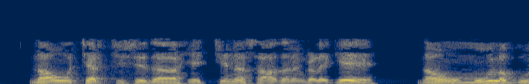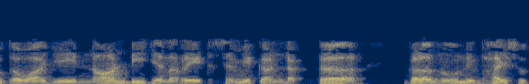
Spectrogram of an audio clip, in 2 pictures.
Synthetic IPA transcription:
naːʋut͡ʃɐɾt͡ʃisid̪ɐɦe̞t͡ʃːinɐsaːd̪ʱɐnɐɡɐɭiɡe̞ | naːʋumuːlɐbʱuːt̪ɐʋaːɡinaːɳɖid͡ʒɛnɐɾeːʈsemikɐɳɖɐk̚ʈɐɾ | ɡɐɭɐnːunibʱaːjisu

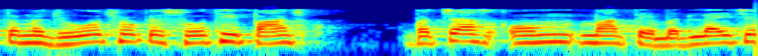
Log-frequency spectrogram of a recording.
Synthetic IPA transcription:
t̪əmẽd͡ʒuot͡ʃʰɔkesɔt̪ʰipãt͡ʃ | pət͡ʃasomːãt̪eɓəd̪lait͡ʃʰe

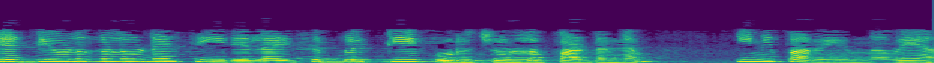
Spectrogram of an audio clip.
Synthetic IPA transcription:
e̞ɖijuɭuɣɐɭuɽe̞siːɾijɐlɐjsɐbiɭitːijekurit͡ɕːuɭːɐpɐɽɐnɐm | inipɐrɐjunːɐʋɐjaː

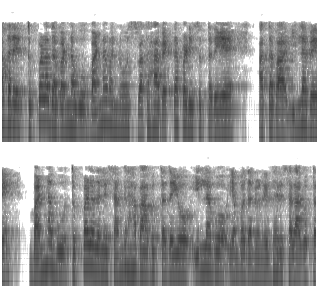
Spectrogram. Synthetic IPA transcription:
aːd̪ɐɾe̞t̪upːɐɭɐd̪ɐbɐɳːɐʋubɐɳːɐʋɐnːusʋɐt̪ɐɦɐʋjɐk̚t̪ɐpɐɽisut̪ːɐd̪ɛjeː | ɐt̪ʰɐʋaːilːɐʋe̞ | bɐɳːɐʋut̪upːɐɭɐd̪ɐlːisɐŋɡɾɐɦɐʋaːɡut̪ːɐd̪ejo̞ːʔilːɐʋoːʔembɐd̪ɐnːuniɾd̪ʱɐɾisɐlaːɡut̪ːɐe

